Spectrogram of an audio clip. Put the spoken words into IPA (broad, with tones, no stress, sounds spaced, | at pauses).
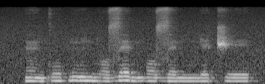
ɛ̃˨ ɡ o˧ ɓ ũ˧ ɲ ɔ˨ z ɛ˦˨ ŋ ɔ˨ z ɛ˨ n ɲ ɛ˨ t͡ʃ e˧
